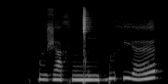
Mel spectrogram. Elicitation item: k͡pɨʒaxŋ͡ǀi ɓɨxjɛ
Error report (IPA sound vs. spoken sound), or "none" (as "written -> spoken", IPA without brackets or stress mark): none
